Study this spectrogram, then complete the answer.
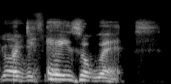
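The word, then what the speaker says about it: Protasiewicz: A very progressive woman has won the Democratic nomination, and being Wisconsin, her name is completely unpronounceable. But the Republican guy, Protazewicz, really? Go ahead. Protazewicz. One more time. Protazewicz.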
